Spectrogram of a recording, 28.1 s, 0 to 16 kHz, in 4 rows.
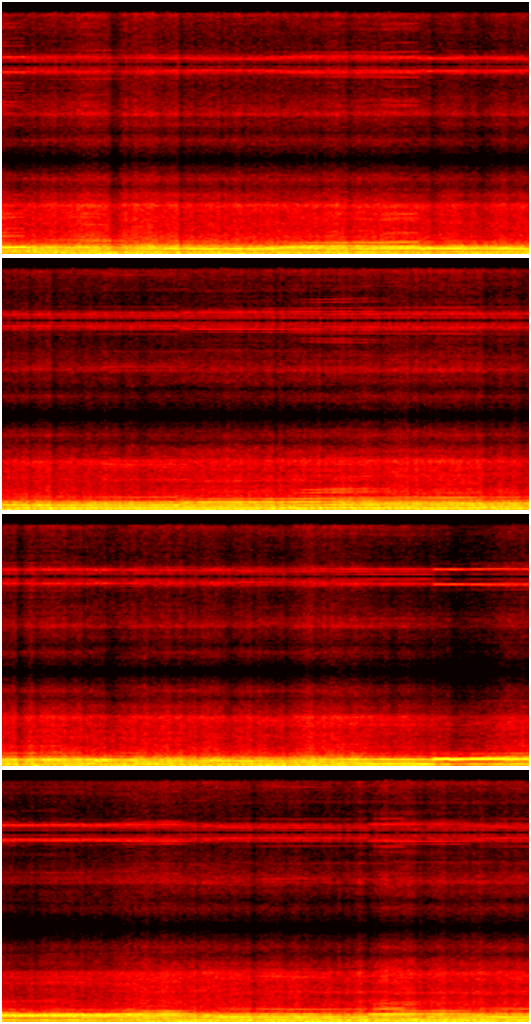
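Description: Suzuki GSX-R600's inline-four engine pulling under steady throttle at road speed, its pitch rising and falling gently as the rider works the throttle through the curves, dipping lower about two-thirds of the way through. A continuous rush of wind over the bike-mounted camera runs underneath.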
